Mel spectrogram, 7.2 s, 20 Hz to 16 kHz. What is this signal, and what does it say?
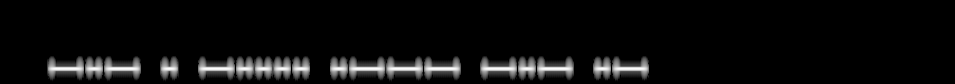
Morse code, heard as a keyed tone, about 17 wpm, 700 Hz. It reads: KE6JKA
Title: USA Call Signs - 6 Characters - Repeated 2x - 17wpm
